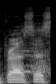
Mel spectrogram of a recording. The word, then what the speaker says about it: process: Probably a product of the coaching process there. Process if you like. Both pronunciations acceptable to me.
